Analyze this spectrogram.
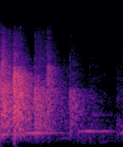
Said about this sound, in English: Why don't you clap your hands together for the Lord as you take your seats.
